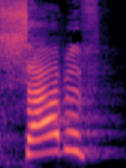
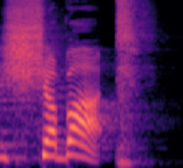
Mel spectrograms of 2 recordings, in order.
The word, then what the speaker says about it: Shabbat: Sabbath is the English way of pronouncing an ancient Hebrew word. It's the word Shabbat. Shabbat.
